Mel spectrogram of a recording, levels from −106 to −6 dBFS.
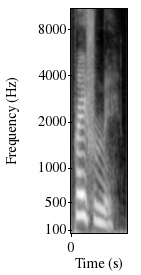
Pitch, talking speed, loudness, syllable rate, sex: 245 Hz, 270 wpm, -18 LUFS, 5.3 syllables/s, female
